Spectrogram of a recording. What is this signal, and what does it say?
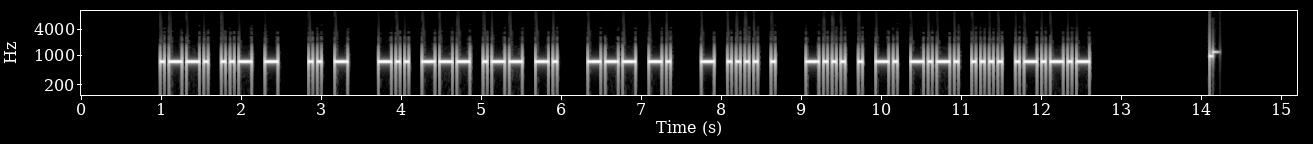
Morse code, heard as a keyed tone, about 22 wpm, 700 Hz. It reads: PUT IT DOWN ON THE BENCH.
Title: Sentences from Top 1400 Words 22wpm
